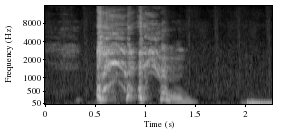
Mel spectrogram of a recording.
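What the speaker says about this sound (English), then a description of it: "I am still fighting off that cold, so I'm sorry about the coughing." A person with a cold coughs twice in a close, forceful burst, followed by a faint low rumble; no speech.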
